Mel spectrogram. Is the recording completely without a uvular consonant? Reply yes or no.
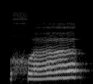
no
